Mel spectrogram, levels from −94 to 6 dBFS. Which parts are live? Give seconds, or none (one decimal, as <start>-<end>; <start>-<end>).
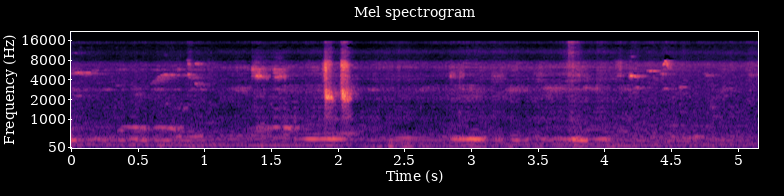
0.0-1.1; 4.2-5.2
